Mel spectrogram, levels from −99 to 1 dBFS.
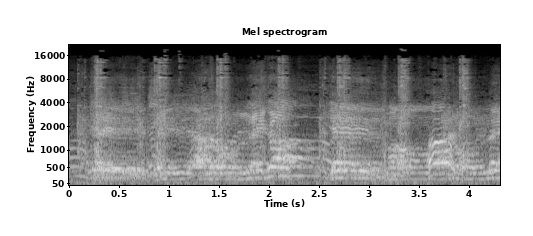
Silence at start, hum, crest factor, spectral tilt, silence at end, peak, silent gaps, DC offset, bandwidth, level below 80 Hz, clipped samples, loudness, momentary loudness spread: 0 s; none; 14 dB; -3.5 dB/octave; 0 s; -4 dBFS; none; under 0.1%; 19 kHz; -44 dBFS; under 0.1%; -19 LUFS; 5 LU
